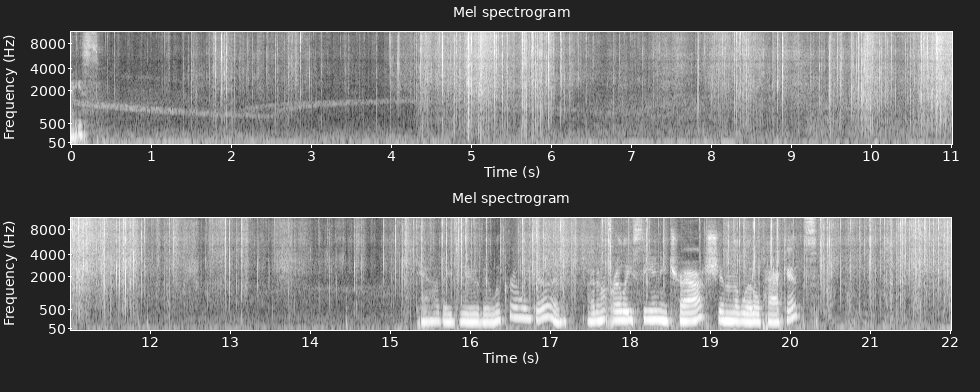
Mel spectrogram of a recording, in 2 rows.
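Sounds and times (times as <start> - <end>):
plastic packets crinkling: 0.0 - 22.0.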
